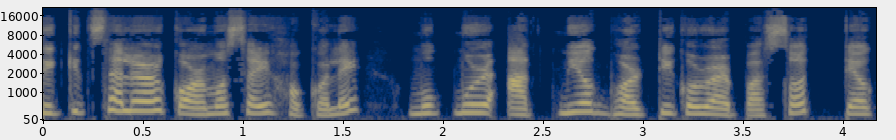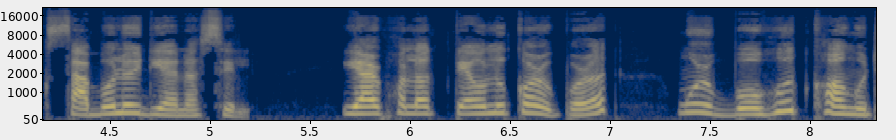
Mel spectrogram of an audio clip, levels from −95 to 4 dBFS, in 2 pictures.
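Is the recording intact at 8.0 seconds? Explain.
Yes, at 8.0 seconds the speech plays through intact, with no dropout, click, distortion or other fault at that moment.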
